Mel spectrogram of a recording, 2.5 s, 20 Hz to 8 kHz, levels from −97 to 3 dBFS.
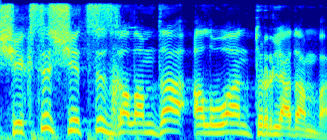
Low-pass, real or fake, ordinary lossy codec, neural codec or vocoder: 7.2 kHz; real; none; none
